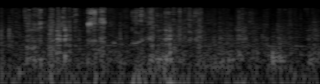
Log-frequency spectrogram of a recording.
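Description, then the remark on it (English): Loud, crisp crunching and chewing of crunchy snacks directly into a microphone for one minute, a steady stream of brittle crackles and munches with bright high-pitched snaps, no talking. “What you do is you crunch obnoxiously into the microphone for one solid minute and one solid minute only, and then choke afterwards because you probably didn't swallow it by then.”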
